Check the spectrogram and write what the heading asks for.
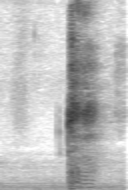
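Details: Six-month-old baby making one short, breathy huff over faint room noise; a voluntary, imitated pretend cough rather than an illness cough.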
